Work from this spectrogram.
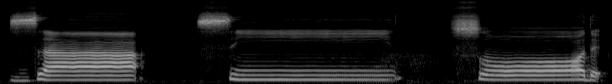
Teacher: ان کو ادا کرتے وقت سیٹی کی طرح تیز آواز نکلتی ہے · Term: حروف صفیریہ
